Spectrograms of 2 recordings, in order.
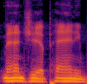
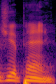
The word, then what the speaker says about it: Mangiapane: Now, Andrew Mangiapane, is that how you say it? Mangiapane, pretty good. Yep. Tough.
